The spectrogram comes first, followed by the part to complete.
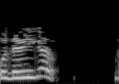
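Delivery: high, slow, knowing counselor voice.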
